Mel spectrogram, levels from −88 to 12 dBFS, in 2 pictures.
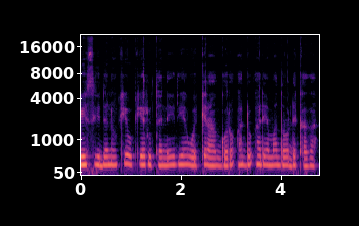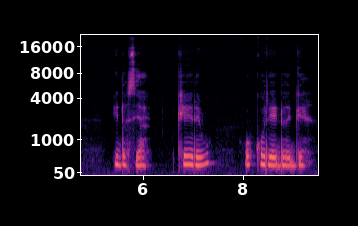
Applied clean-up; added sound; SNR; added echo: none; none; none; none.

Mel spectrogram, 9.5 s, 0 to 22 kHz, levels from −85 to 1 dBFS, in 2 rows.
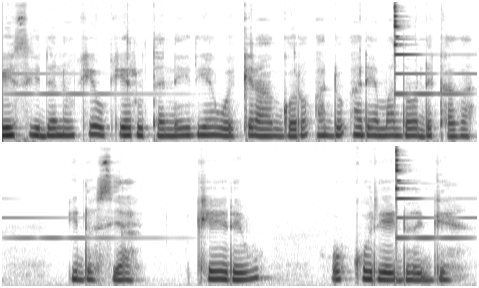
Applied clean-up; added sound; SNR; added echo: none; Chink, clink; 9 dB; none.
